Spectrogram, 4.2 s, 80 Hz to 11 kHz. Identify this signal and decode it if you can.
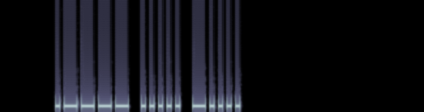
Morse code, heard as a keyed tone, about 28 wpm, 700 Hz. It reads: 156
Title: Numbers - 3-Digit 28wpm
